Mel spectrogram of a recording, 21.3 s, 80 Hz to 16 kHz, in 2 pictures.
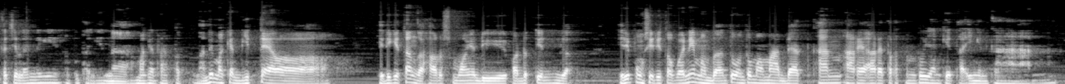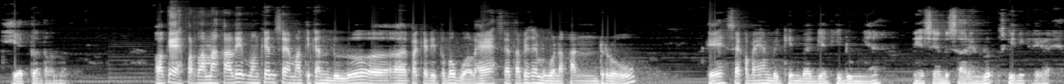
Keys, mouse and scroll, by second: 0.4 click, 11.3 click, 13.5 click, 14.6 click, 16.3 click, 18.1 scroll up 1, 20.1 f.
